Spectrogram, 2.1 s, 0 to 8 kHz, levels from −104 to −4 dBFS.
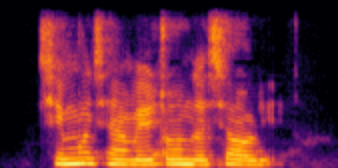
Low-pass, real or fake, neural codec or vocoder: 7.2 kHz; fake; codec, 16 kHz, 8 kbps, FunCodec, trained on LibriTTS, 25 frames a second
